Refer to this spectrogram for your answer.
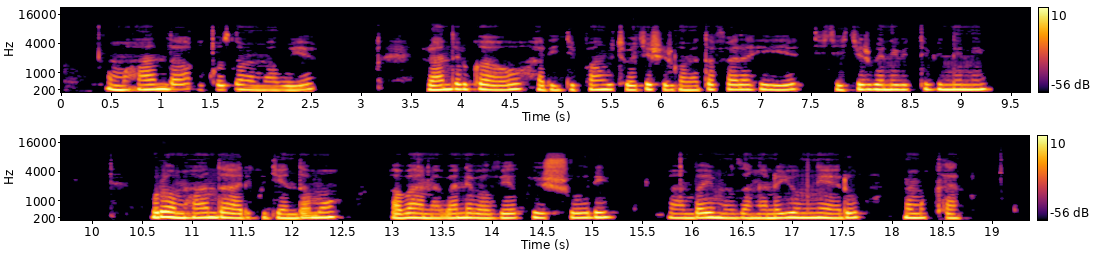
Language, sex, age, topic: Kinyarwanda, female, 18-24, education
